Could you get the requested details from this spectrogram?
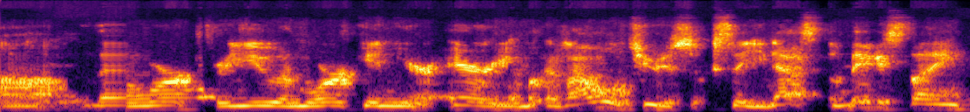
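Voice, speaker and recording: A man talks at a moderate pace in a Deep South accent. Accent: Southern US (Deep South). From US South, Mississippi (Jones County). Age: 50s. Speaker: livestock breeder, farmer. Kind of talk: casual chat.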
